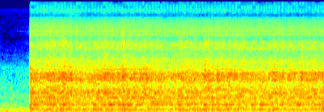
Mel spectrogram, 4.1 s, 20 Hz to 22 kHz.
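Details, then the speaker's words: 1985 Chevrolet Astro Van, 2.5 L four-cylinder Iron Duke with AC, at idle: constant hollow whirring hum over the idle; worn water pump bearing, pump felt slightly loose. "the sound of the bad water pump as you can hear it. Kind of like how it's running right there. That's basically the sound that I'm getting when the van is on idle."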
